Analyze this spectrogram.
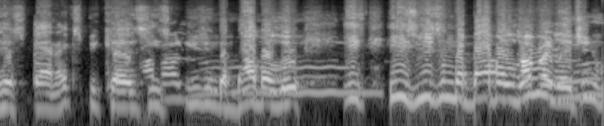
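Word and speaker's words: Babalú: the club Tropicana, and he'll be singing Babaloo. See, we even know how to pronounce it correctly, unlike Michael B. Jordan.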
